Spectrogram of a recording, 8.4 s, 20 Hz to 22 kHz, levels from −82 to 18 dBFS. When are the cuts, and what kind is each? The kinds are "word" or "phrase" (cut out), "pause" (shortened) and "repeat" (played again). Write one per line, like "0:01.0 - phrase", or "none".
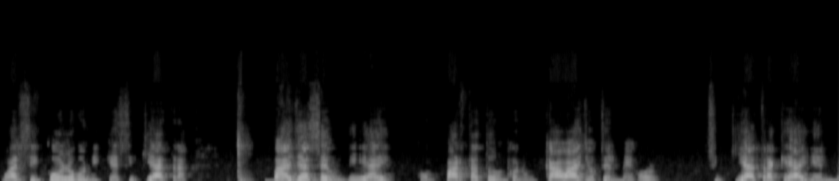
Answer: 0:05.1 - word
0:06.0 - word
